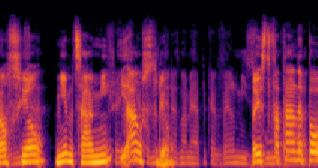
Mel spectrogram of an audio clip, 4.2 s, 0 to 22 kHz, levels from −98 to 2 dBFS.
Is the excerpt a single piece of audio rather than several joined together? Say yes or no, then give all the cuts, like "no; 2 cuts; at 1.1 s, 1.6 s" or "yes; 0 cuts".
yes; 0 cuts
